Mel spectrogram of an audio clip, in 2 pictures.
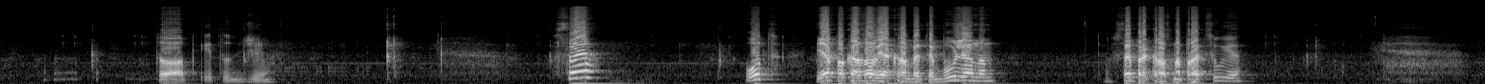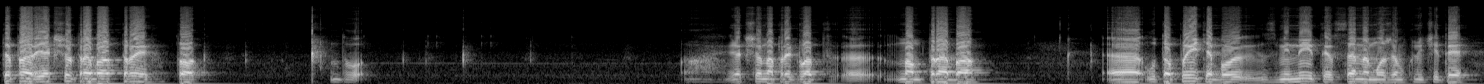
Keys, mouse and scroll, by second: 0.6 click, 1.3 shift+click, 3.9 j, 4.3 scroll up 1, 4.3-5.0 scroll down 2, 5.0 middle click, 5.5 Tab, 5.9 middle click, 6.7 scroll down 2, 7.3 shift+middle click, 7.8 middle click, 11.7 scroll up 1, 11.7 scroll down 1, 12.7 click, 13.0 Tab, 13.7-14.0 scroll up 3, 15.8 3, 16.6 click, 18.0 2, 18.4 click, 19.1 click, 19.7 alt+click, 20.6 middle click, 25.4 scroll down 1, 25.9 shift+middle click, 26.4 middle click, 27.3 shift+middle click, 29.2 click.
